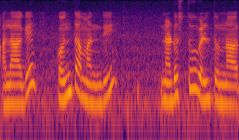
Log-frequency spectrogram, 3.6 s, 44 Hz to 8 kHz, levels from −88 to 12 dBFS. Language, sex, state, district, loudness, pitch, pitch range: Telugu, female, Telangana, Hyderabad, -16 LUFS, 185 Hz, 170-230 Hz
